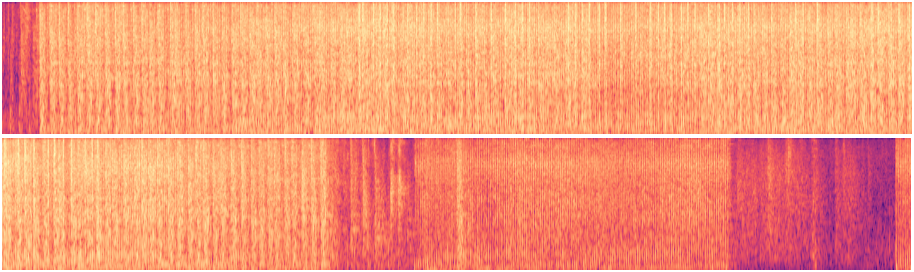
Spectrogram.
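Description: Sustained, dense rapid-fire minigun bursts roar loudly and continuously in a zombie shooter game, then cut off abruptly into quieter rumbling stretches near the end.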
